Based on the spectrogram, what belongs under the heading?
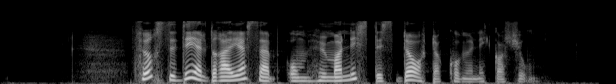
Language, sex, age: Norwegian, female, 63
